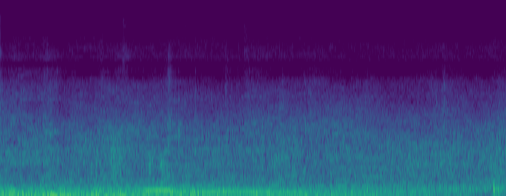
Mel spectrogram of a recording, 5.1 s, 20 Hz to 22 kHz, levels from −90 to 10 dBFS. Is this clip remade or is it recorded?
remade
